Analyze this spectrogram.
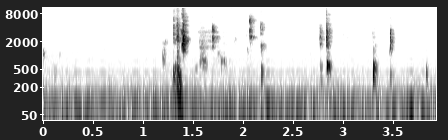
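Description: A telephone handset clicks as it is picked up.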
